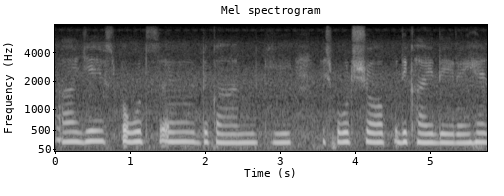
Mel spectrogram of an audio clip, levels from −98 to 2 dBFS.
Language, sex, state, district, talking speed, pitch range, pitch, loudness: Hindi, female, Uttar Pradesh, Etah, 125 wpm, 210-230 Hz, 220 Hz, -26 LUFS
